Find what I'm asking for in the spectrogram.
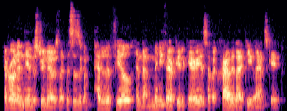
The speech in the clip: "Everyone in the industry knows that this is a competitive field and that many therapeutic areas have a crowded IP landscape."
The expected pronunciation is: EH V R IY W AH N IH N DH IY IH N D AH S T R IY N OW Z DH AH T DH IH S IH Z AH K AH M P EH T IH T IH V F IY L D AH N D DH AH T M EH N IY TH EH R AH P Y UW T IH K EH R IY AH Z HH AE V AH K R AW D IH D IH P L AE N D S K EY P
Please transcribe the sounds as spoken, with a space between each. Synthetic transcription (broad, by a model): EH V R IY W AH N IH N DH IY IH N D AH S T R IY N OW Z DH AH T DH IH S IH Z AH K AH M P EH T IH T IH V F IY L D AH N DH AH T M EH N IY TH EH R AH P Y UW T IH K EH R IY AH Z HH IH V AH K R AW D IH D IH P L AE N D S K EY P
